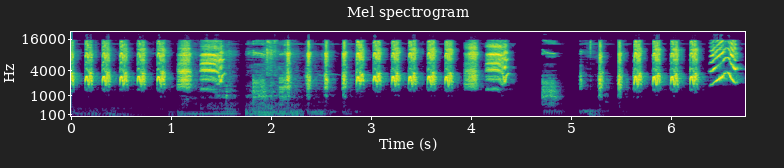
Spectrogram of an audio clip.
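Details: Javan myna female calling a male as a lure: rapid repeated harsh chattering notes, about three per second, with a low background hum early on and a few rising whistles at the end.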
